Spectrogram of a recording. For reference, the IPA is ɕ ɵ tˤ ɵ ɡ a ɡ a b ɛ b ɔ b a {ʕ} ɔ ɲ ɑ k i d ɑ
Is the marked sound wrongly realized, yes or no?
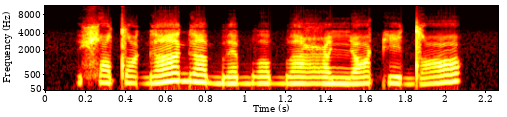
no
